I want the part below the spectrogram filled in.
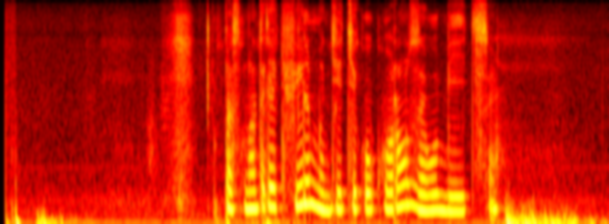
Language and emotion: Russian, neutral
